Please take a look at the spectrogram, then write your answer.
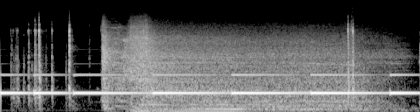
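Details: GM Silverado with an intermittent crank no-start after sitting, just after camshaft position sensor replacement: brief crank, catches promptly and settles to a steady idle with the door chime pinging; healthy start.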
